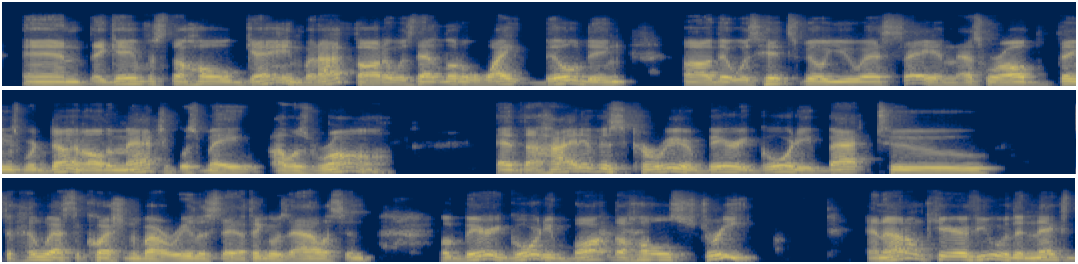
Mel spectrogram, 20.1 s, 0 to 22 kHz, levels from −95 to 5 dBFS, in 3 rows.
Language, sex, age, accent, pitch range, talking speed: English, male, 40-59, American, 110-130 Hz, 225 wpm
